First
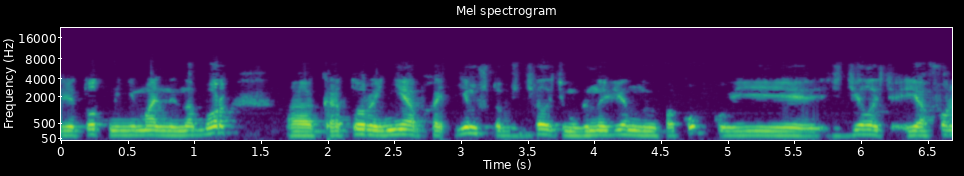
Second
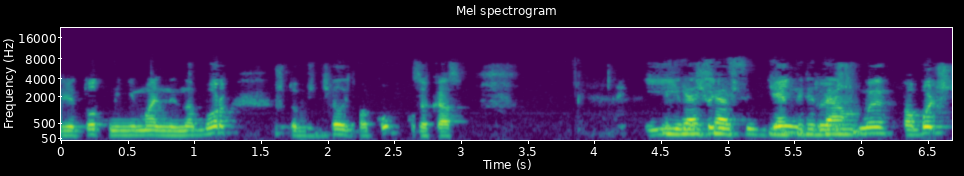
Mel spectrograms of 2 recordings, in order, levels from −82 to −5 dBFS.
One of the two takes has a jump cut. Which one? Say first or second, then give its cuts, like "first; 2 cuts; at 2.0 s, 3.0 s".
second; 3 cuts; at 1.6 s, 2.2 s, 2.6 s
